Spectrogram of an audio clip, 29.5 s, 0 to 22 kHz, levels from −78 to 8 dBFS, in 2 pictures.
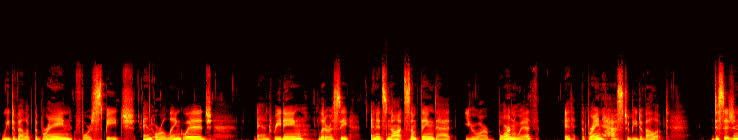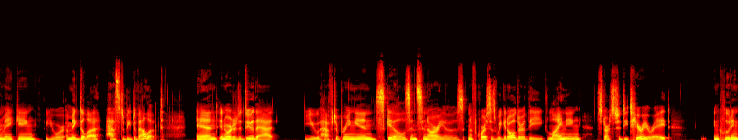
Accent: American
